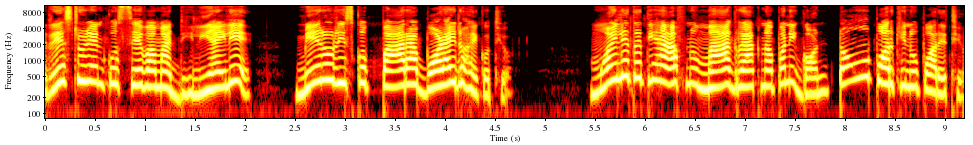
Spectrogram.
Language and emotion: Nepali, angry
